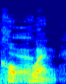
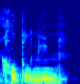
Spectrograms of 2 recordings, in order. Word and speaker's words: Kopplin: Copeland. Yeah. It's actually, it's German, and it's Copeland.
